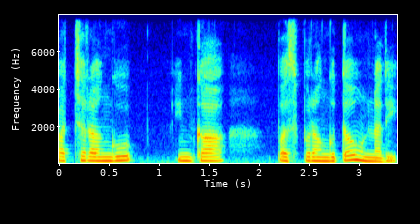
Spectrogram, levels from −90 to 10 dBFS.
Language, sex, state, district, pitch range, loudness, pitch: Telugu, female, Andhra Pradesh, Krishna, 200-215 Hz, -15 LUFS, 205 Hz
